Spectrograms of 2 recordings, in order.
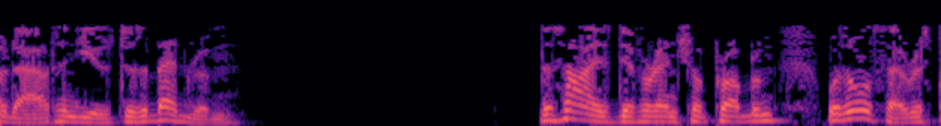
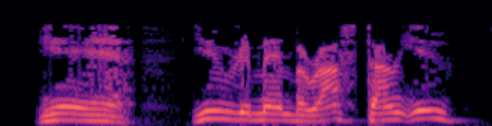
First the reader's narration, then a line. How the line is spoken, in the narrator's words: said Nobby, in a wheedling voice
